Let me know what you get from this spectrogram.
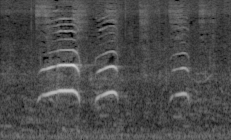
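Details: Baby monkey named Berry crying loudly for its mother after Beaker moves far away: three clear, high, arched wailing cries with rich harmonics, the first longest, a brief pause between each.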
